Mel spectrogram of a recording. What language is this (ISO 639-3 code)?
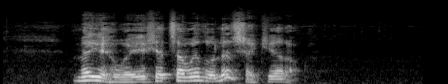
kab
